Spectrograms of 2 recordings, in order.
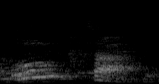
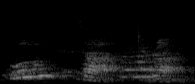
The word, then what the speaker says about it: utara: Take it by syllable. Number 2 syllable. Beautiful. So let's pronounce how many syllables do we have here? 1, 2, 3. Let's pronounce it together. Utara. Again. Utara.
